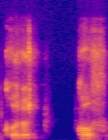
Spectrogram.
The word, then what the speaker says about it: Korotkov: ruidos o sonidos de Korotkov. Como es de un ruso, pues que se escribe es con K, con una T intermedia para que diga el Korot, y después TK con O y doble F.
